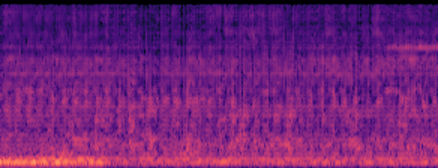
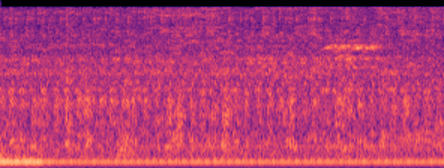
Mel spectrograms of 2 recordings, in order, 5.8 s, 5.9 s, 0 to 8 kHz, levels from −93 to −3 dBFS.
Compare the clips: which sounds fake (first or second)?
first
